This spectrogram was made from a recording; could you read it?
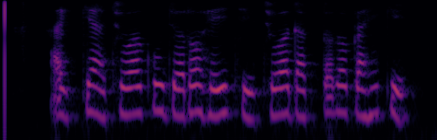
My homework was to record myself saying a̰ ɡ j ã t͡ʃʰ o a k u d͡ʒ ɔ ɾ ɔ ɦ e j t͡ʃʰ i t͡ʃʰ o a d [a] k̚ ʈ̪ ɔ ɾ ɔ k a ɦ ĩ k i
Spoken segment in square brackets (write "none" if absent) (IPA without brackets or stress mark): a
